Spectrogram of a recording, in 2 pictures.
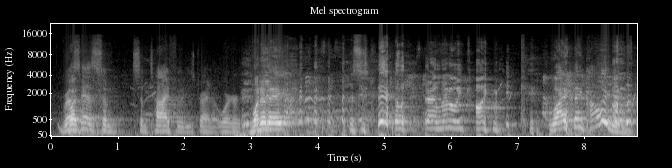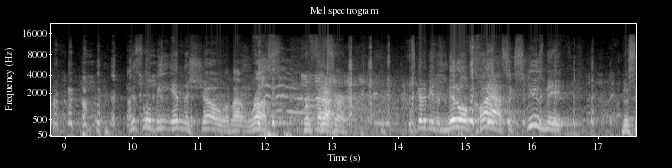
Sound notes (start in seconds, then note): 4.1 laughs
